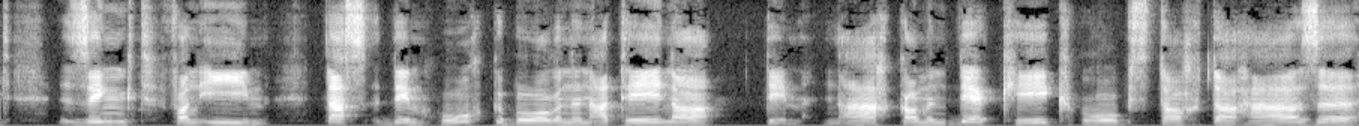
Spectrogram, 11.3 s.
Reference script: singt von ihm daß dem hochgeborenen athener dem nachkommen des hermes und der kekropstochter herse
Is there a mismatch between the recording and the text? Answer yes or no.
yes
